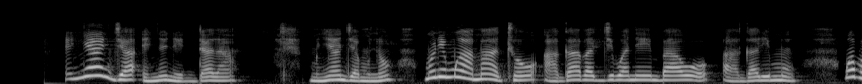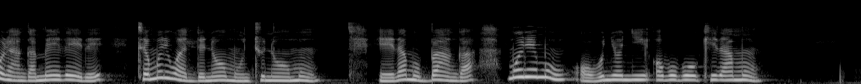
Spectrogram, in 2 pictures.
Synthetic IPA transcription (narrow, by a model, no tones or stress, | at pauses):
e̞ɲːaːɲɟaʔe̞nːe̞nedːala | muɲaːɲɟamuno̞mulimuamaːtʰo̞aɡaːβaɟːiβwane̞ːmbaːwo̞aɡalimumwaβulaːŋɡame̞ɾe̞ːɾe̞ | tʰe̞muliwadːe̞no̞ːmuːntuno̞ːmu | e̞ɾamubːaːŋɡamulimuoβuɲo̞ɲiʔo̞βuβuːkʰiɾamu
